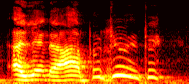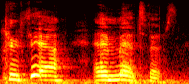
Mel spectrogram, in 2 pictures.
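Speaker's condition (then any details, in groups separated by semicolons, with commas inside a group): Cerebral palsy; uses wheelchair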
